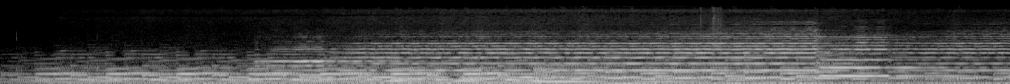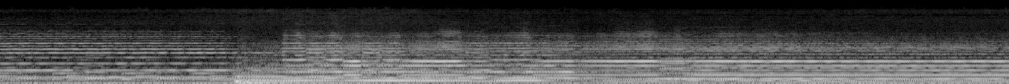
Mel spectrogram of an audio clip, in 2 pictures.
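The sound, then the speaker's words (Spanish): A sweeping orchestral film score plays steadily with sustained, layered strings and brass-like tones, shifting to a fuller, heavier passage partway through; loud and continuous, with no voices. “Vamos a escuchar parte de una de ellas para introducir esta conversación que vamos a tener eh, a continuación con un gran invitado en esta tarde aquí en Aire Fresco.”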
